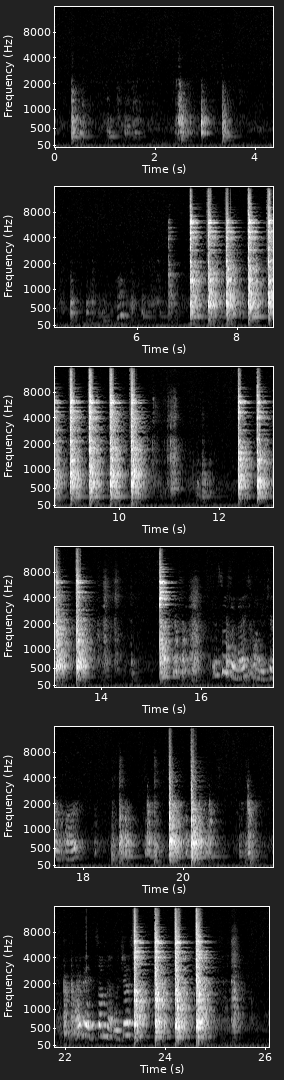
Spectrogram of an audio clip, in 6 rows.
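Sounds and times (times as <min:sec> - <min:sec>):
hammer striking wooden pallet: 0:06.6 - 0:14.4, 0:18.6 - 0:22.2, 0:23.4 - 0:25.6.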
